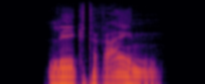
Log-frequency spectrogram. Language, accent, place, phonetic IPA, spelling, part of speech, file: German, Germany, Berlin, [ˌleːkt ˈʁaɪ̯n], legt rein, verb, De-legt rein.ogg
- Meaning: inflection of reinlegen: 1. second-person plural present 2. third-person singular present 3. plural imperative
